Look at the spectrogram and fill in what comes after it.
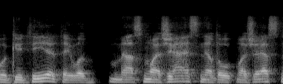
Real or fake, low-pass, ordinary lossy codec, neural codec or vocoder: fake; 9.9 kHz; MP3, 64 kbps; codec, 16 kHz in and 24 kHz out, 0.6 kbps, FocalCodec, streaming, 4096 codes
